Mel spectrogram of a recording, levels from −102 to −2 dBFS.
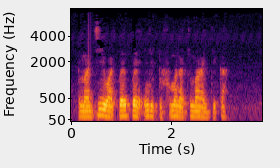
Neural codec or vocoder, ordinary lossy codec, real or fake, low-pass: none; MP3, 32 kbps; real; 7.2 kHz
